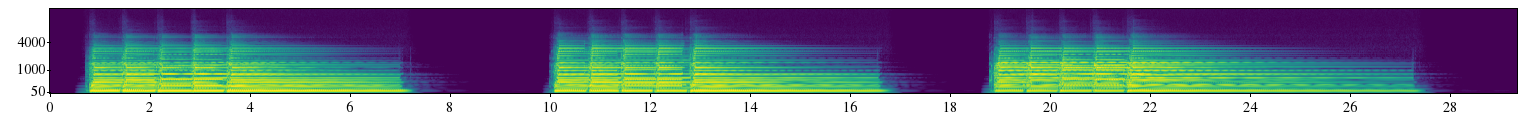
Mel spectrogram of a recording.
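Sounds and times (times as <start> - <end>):
clean semi-acoustic electric guitar: 0.8 - 7.2, 10.0 - 16.8, 18.8 - 27.4.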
